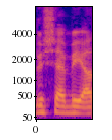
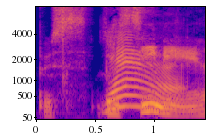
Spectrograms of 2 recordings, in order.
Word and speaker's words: Buscemi: John said that he learned that it's actually pronounced Buscemi, and he asked Steve Buscemi why he doesn't insist that people say that. And he was like, meh. he's like, people seem to think it's Buscemi.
